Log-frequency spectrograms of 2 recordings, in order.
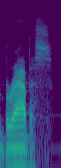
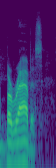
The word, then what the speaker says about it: Barabbas: And I often wonder, what happened to Barabbas? Incidentally, in preparing for this message, his name actually means, we say it wrong, we say Barabbas. Actually, it's Bar-Abbas.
